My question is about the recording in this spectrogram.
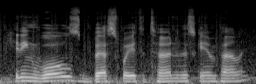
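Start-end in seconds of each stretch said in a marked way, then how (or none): none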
